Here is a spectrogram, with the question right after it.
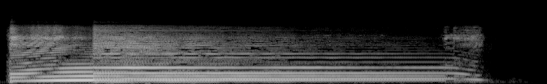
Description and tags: Slides-Slide C Slow-1
Guitar slide c 5 chord slow slide.
Recorded by Andy Drudy.
Seaford East Sussex - Home Studio.
Software - Sonar Platinum
Stereo using MOTU 828Mk 3 SM57 and SM68
Start into a Marshall TSL1000
Date 20th Nov - 2015
c, chord, Guitar, slide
